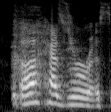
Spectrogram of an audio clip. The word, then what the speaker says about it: Ahasuerus: Ahasuerus is how you say his name.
